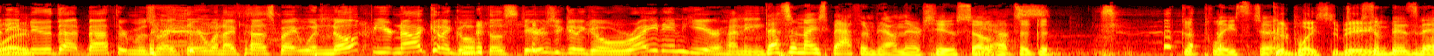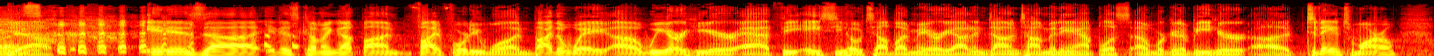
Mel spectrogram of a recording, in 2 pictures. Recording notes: broadcast live from the AC Hotel for the Superbowl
